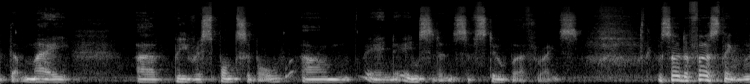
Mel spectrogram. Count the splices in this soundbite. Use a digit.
2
